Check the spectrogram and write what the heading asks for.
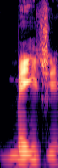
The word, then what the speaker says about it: Meiji: Probably butchered all those names too. The only one I know for sure is it's Meiji Restoration.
